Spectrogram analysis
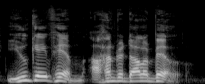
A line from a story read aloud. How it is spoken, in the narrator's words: he exclaimed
